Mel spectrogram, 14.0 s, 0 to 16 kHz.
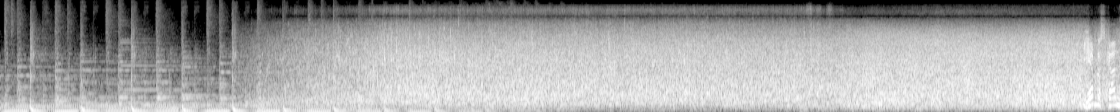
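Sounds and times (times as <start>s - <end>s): water rushing down weir chute: 3.4s - 14.0s.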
